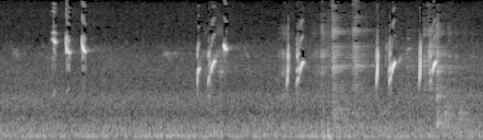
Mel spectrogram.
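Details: European goldfinch singing in the khalwi style: short bright twittering notes in clusters, liquid rising chirps given in pairs and triplets with brief pauses, against a quiet background.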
